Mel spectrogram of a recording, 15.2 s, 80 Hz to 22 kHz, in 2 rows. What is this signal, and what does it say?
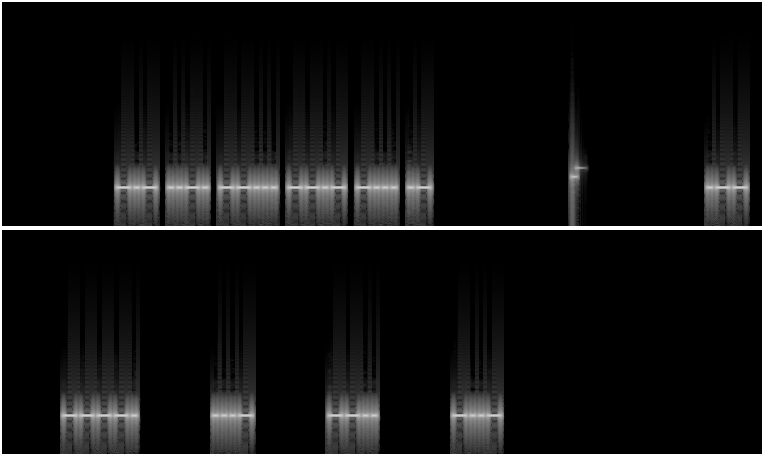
Morse code, heard as a keyed tone, about 28 wpm, spaced as for 15 wpm, 700 Hz. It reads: KF7QBA W9VZX
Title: USA Call Signs - 6x Character Spacing - 28wpm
